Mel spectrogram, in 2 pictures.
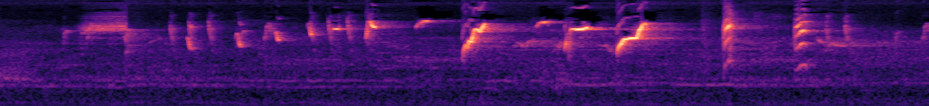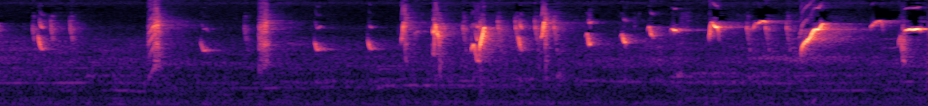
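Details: Caged flycatcher singing an extended, varied song of sharp high chips, quick upward sweeps and short twittering bursts, loosely spaced and building in pace near the end.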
